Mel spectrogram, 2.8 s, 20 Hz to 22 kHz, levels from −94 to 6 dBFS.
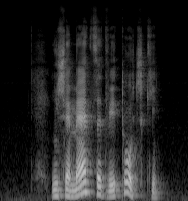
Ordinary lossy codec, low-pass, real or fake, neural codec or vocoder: none; 19.8 kHz; real; none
